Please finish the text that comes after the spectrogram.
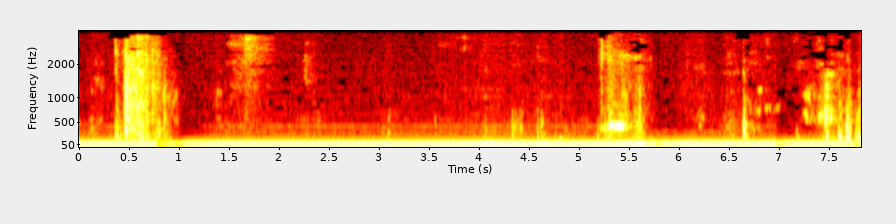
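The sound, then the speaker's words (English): A door opens and, a few seconds later, closes as a person walks out of the house, each a short clattering burst over a steady low electrical hum, with faint, muffled voice sounds and small knocks in between. “Sorry, I'm walking out of the house.”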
